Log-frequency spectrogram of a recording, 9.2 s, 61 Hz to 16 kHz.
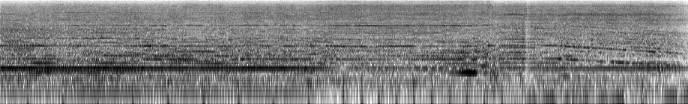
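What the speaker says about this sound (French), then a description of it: "Finalement, le 4e côté, il est coupé au banc de scie." A table saw rips the fourth side of a wood board in a workshop, a loud sustained motor whine with the grinding rasp of blade through wood, steady throughout.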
